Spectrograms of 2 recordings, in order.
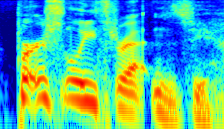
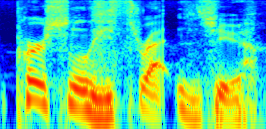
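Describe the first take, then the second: First: Said in the usual way. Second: With a laugh. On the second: Real, not acted.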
